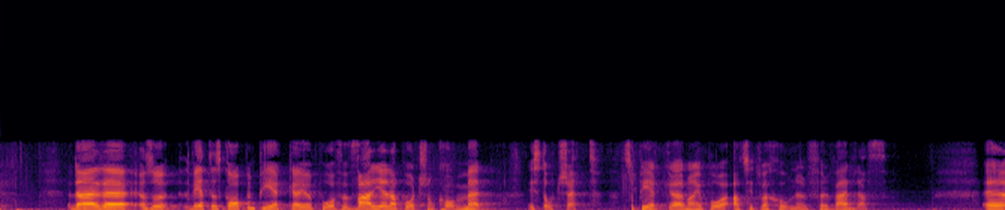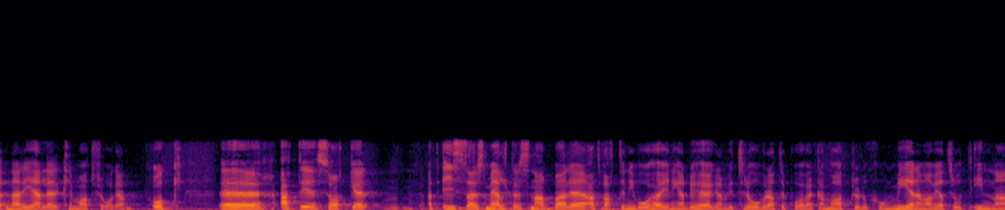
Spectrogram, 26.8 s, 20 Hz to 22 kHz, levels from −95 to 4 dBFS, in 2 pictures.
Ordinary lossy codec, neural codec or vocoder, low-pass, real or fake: none; none; 7.2 kHz; real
